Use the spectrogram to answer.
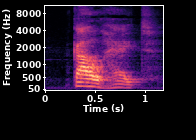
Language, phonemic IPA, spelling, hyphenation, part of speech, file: Dutch, /ˈkaːlˌɦɛi̯t/, kaalheid, kaal‧heid, noun, Nl-kaalheid.ogg
- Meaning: 1. baldness 2. bareness, featurelessness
